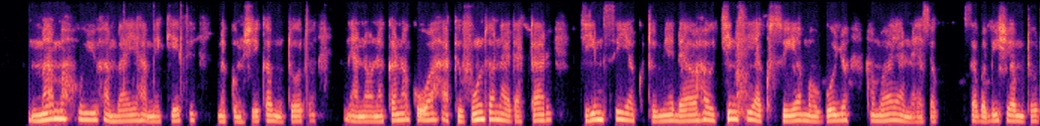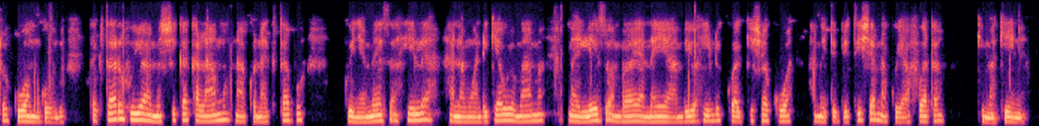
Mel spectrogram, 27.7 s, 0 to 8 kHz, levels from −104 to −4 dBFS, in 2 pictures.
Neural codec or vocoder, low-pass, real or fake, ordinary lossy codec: none; 7.2 kHz; real; Opus, 24 kbps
